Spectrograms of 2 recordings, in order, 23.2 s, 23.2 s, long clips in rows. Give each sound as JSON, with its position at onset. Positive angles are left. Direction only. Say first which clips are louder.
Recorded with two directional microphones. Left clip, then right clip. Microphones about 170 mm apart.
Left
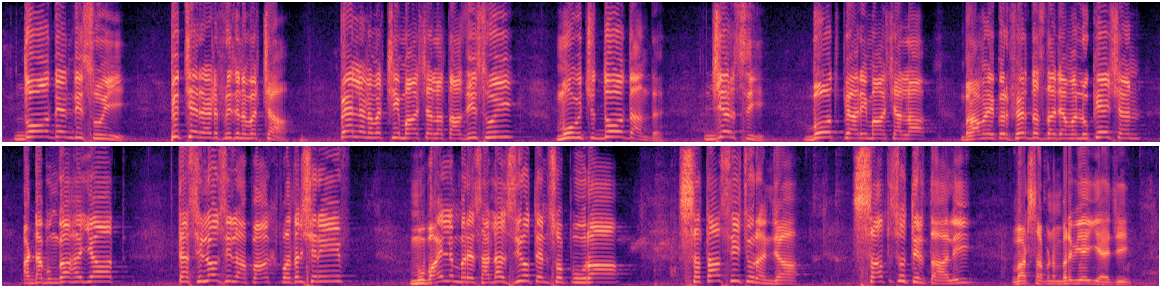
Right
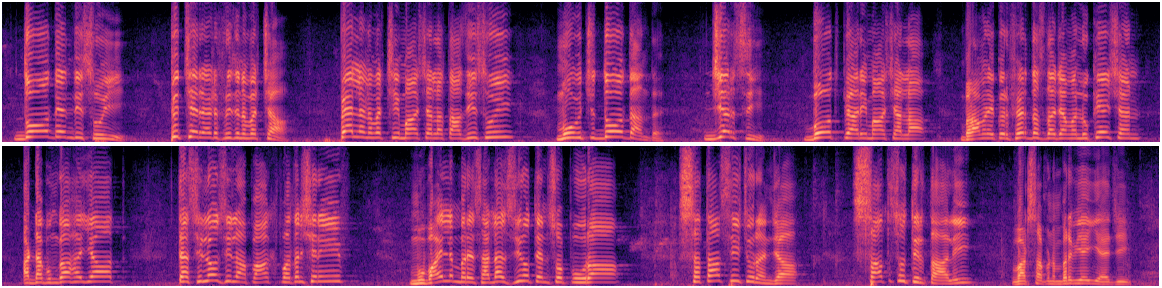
{"t": 0.1, "sound": "a man's voice", "louder": "left 2 dB", "side_deg": -40}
